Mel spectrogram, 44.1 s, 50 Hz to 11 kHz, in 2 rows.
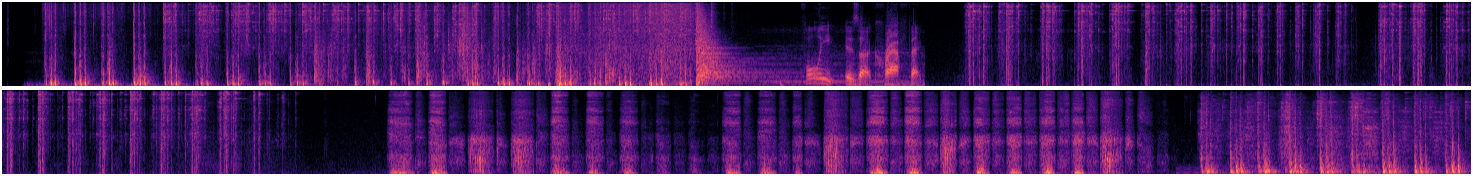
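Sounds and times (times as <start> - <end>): fast sharp hits: 0.6 - 12.4.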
